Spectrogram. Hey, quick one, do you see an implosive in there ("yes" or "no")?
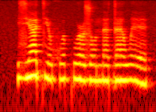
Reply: no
